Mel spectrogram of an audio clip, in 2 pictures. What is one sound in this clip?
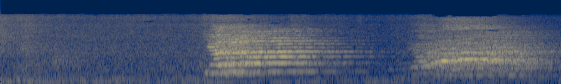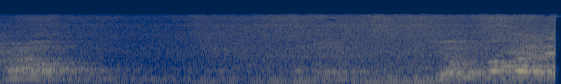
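Children shout loudly in unison.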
